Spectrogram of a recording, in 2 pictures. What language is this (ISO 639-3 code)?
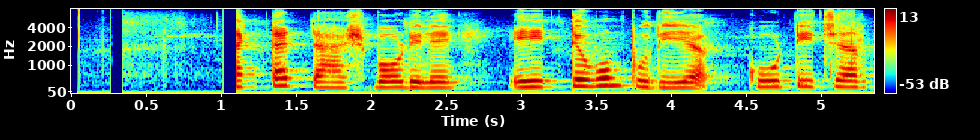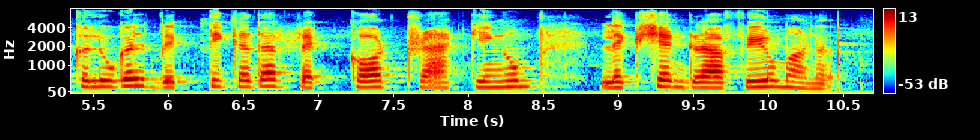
mal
